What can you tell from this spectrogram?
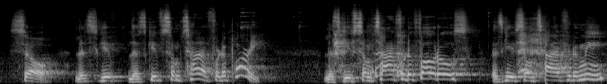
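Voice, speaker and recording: This man speaks with a Mexican accent. He keeps a moderate pace. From Mexico. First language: Spanish. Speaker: rapper. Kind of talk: casual interview chat. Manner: halting, with fillers and restarts.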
